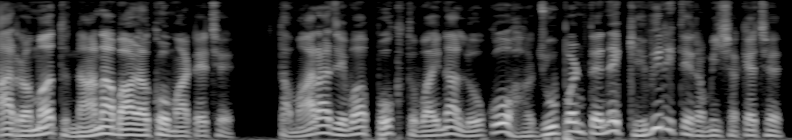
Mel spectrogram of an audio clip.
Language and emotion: Gujarati, disgusted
